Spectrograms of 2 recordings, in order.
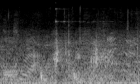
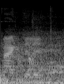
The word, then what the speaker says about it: Magdalen: Some people are confused about the pronunciation of Magdalen. It looks like Magdalene. We usually say Magdalene when we're talking about the biblical figure. It's just the contemporary pronunciation of the word.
